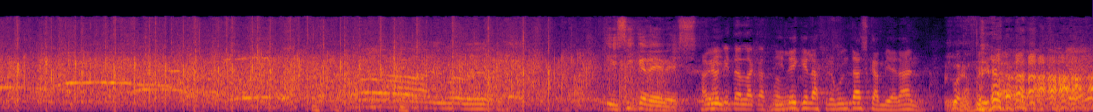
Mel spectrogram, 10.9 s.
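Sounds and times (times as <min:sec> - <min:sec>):
audience applause: 0:00.0 - 0:07.0
laughter: 0:03.0 - 0:05.1, 0:09.5 - 0:10.9
speech: 0:06.2 - 0:10.9.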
